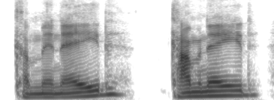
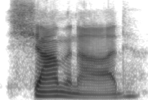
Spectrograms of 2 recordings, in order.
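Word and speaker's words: Chaminade: probably pronouncing it because some people would say Kade commade but I think it's shamad Madonna prep uh it's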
